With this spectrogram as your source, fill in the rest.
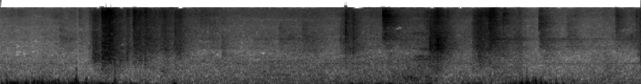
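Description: A man scrubs a rough stone wall with his hand in rasping strokes.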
